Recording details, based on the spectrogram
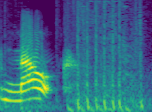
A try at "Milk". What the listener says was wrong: What's with the E in everything you say?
